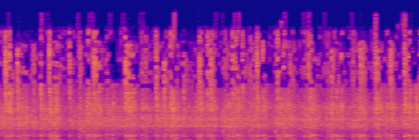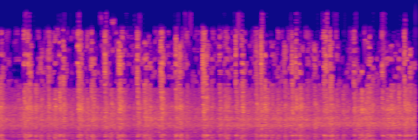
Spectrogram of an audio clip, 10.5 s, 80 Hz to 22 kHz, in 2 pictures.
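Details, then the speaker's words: Twin GT45 turbo 468 big block with AFR 305 heads, 4500 Dominator throttle body and Holley EFI, first start after rebuild, tuning not dialed in: loud lumpy uneven idle with clatter over deep rumble, smoking unburnt fuel, running very rich. "So, that's all unburnt fuel. It smells like raw fuel. It's running rich as can be."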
